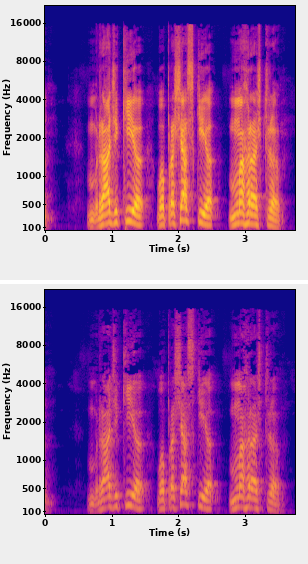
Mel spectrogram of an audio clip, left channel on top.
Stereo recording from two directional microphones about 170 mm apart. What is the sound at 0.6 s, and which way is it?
Speech, 55° left (ahead or behind).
